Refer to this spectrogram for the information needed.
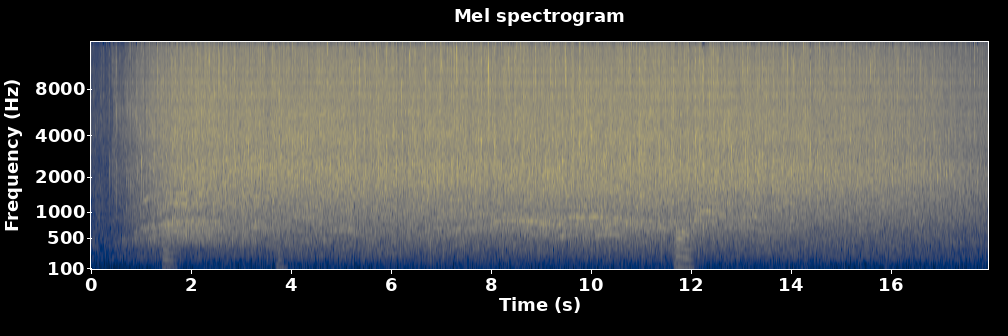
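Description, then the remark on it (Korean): A large audience breaks into sustained applause as the young adult and college group leaders stand up when asked, a dense wash of clapping that swells within the first couple of seconds and holds steady, with a few brief voices rising through it. “그냥 일어만 나라고 했고 박수는 치라고 말씀 안 드렸는데 잠깐만 자리에서 잠깐만 일어나 주시겠어요?”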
